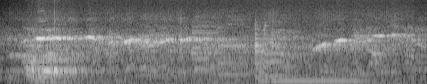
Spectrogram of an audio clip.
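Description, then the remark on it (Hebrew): John whistles a high, wavering birdlike call with slides and trills as Paul presents a ballad from a musical, clear, while lower sustained tones hum underneath. “השמיע ג'ון שריקה של ציפור במטרה להגחיח את הסיטואציה”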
